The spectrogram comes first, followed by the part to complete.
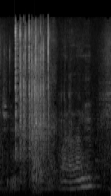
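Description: Dice thrown onto a tabletop game board, clattering as they tumble: a quick run of clicks in the first second, then a man's voice briefly.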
